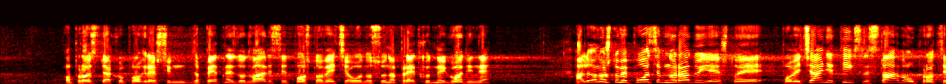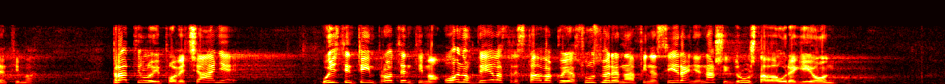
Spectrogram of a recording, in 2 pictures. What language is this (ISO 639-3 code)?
srp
